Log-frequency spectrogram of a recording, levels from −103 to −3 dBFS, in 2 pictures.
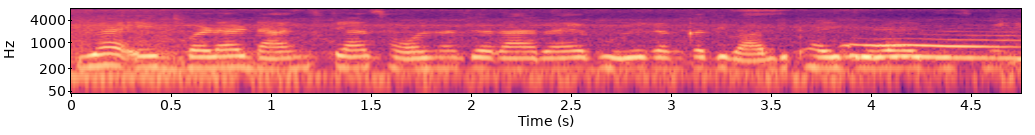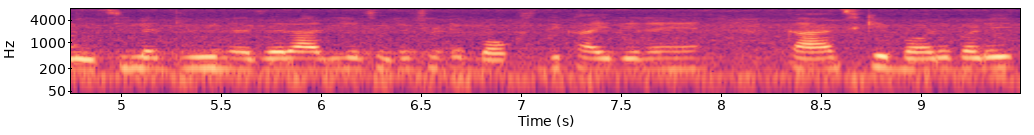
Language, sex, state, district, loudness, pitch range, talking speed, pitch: Hindi, female, Chhattisgarh, Raipur, -17 LUFS, 195-210 Hz, 235 wpm, 205 Hz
